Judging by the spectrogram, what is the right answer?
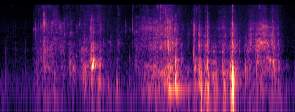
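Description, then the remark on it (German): Quiet sipping and gulping of water: a few wet slurps, a swallow and small clicks over about two seconds, with no talking. “Darauf trinke ich einen Schluck Wasser.”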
